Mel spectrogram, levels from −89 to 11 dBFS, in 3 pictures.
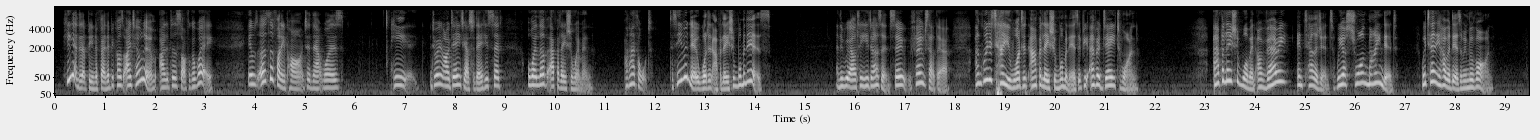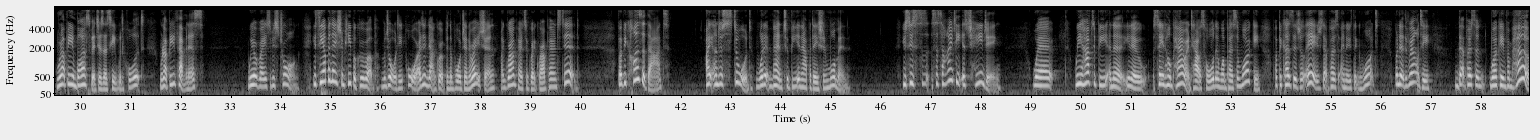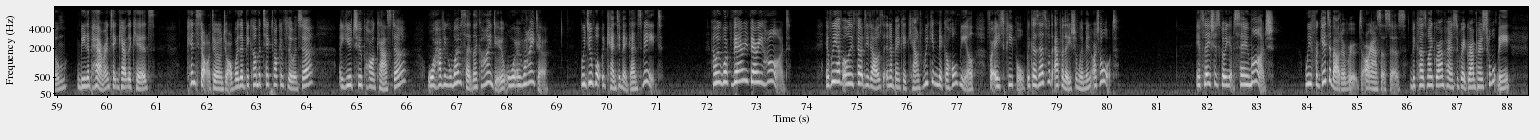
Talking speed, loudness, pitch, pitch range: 190 wpm, -16 LUFS, 255 Hz, 215-295 Hz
